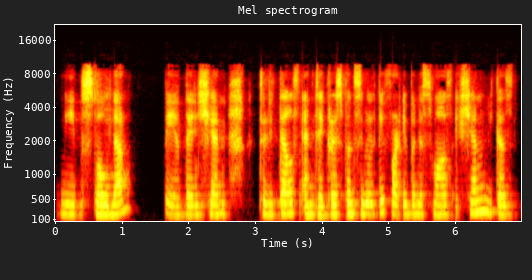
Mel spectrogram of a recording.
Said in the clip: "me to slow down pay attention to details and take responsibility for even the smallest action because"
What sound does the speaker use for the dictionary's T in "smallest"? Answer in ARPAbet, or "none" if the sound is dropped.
none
